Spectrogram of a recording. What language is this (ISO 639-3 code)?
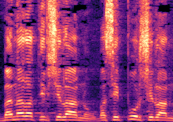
heb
